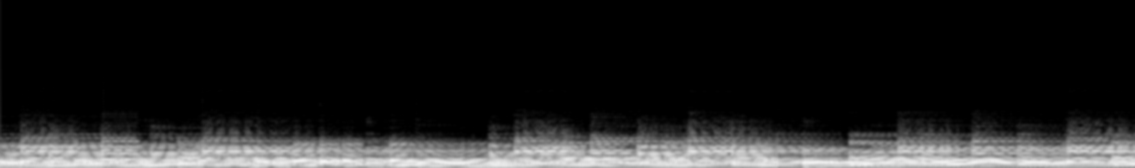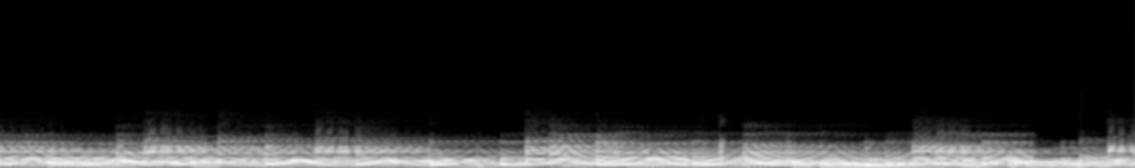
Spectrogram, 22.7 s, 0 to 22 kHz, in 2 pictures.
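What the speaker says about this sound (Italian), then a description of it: "Se gli vado ad aggiungere un filo di chorus, rimango sempre coi toni un po' chiusi." A Squier Sonic Stratocaster HT electric guitar played through a Zoom G6 multi-effects unit with a light chorus effect, giving a shimmering, somewhat dark chordal tone that rings continuously and loudly with no voices.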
